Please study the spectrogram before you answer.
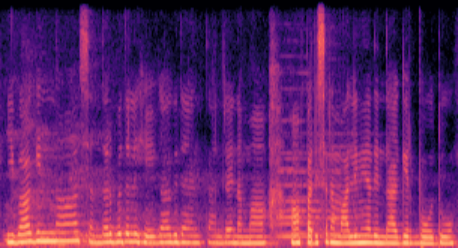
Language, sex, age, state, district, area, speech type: Kannada, female, 30-45, Karnataka, Hassan, rural, spontaneous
